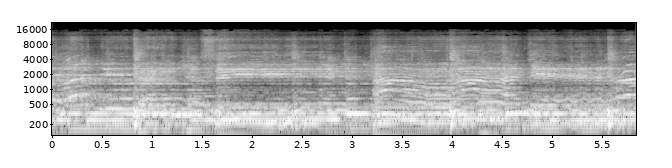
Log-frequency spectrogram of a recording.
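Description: A 1950s rhythm-and-blues vocal-group record playing on a Webcor portable hi-fi: group singing over held chords and a bass line that steps from note to note about once a second.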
